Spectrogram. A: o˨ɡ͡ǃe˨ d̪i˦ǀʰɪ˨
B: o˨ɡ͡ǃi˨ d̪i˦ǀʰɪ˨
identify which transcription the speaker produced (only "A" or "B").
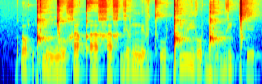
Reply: B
